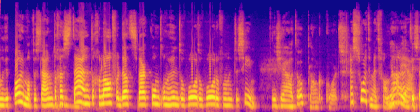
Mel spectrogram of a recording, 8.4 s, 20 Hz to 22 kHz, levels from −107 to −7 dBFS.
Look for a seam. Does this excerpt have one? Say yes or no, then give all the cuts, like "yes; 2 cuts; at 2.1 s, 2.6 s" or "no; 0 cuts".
yes; 2 cuts; at 2.7 s, 3.9 s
